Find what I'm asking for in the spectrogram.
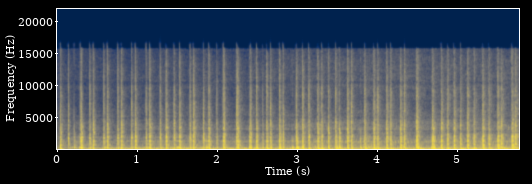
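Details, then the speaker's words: Yamaha Banshee two-stroke twin, engine with four years on it: crisp, rapid, evenly spaced crackle holding a steady beat without stumbles; firing cleanly, normal running. "this engine here has got four four years on it and she still sounds great on fire it for you guys real fast before I was it get in the shop"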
